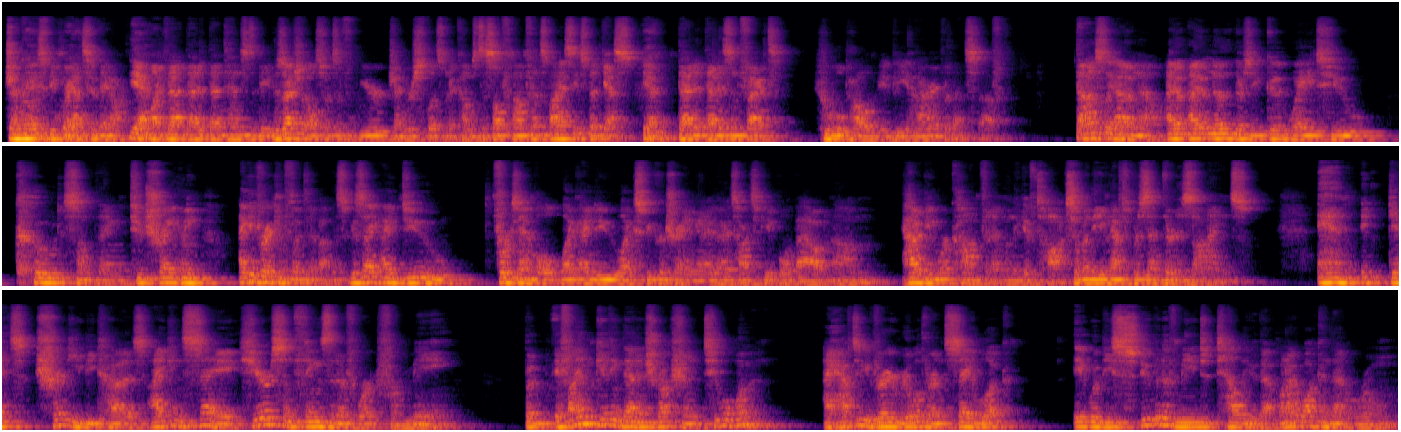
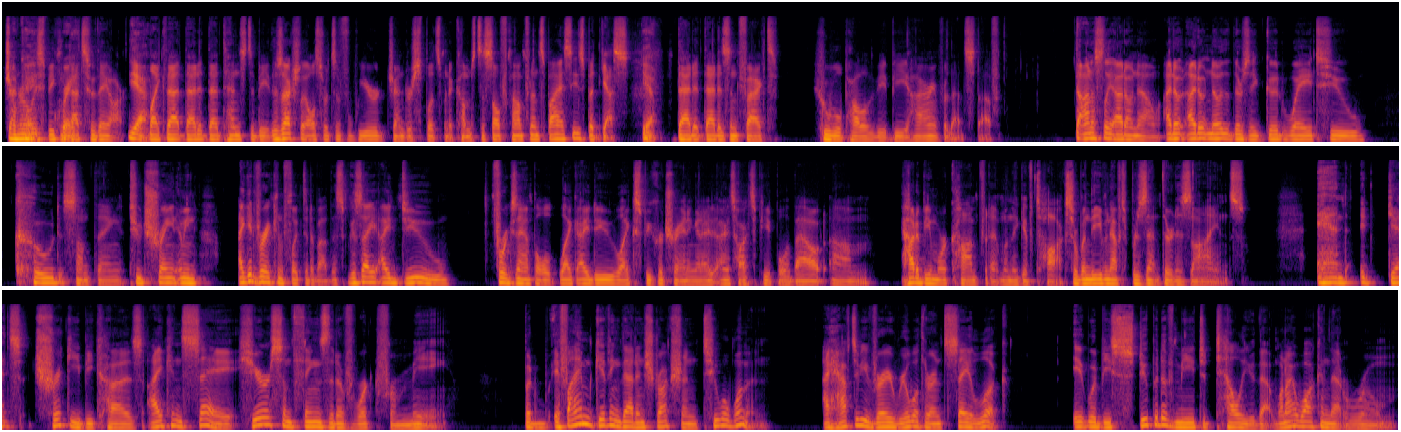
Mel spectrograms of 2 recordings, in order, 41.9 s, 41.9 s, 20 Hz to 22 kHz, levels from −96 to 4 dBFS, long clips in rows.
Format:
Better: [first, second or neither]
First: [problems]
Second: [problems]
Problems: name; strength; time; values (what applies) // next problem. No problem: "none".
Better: second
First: off-mic speech; far // room echo; noticeable; dies away in 0.4 s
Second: none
